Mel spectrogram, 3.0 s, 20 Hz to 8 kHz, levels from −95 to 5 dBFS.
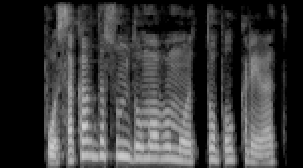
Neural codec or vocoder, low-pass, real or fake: none; 7.2 kHz; real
